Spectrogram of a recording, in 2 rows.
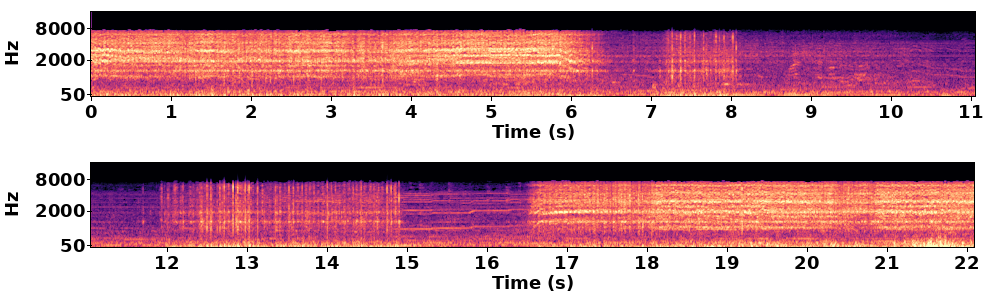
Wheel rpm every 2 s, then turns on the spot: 200, 200, 210, 40, 10, 0, 30, 30, 80, 190, 200.
8-10 12-16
